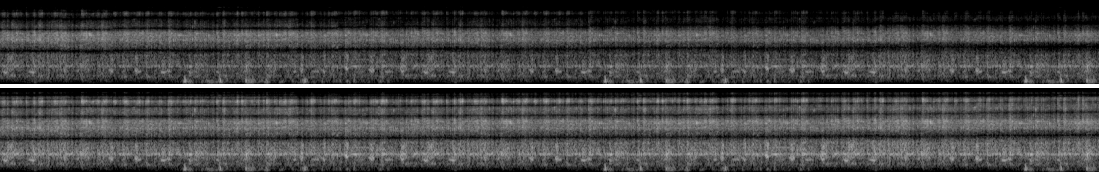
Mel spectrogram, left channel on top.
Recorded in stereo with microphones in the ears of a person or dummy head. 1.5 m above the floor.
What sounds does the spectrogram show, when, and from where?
0.0 s a lawn mower: 40° right (ahead or behind); by 11.0 s 65° right (ahead or behind)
